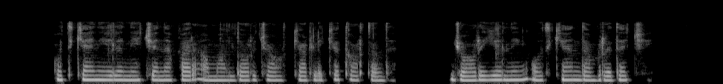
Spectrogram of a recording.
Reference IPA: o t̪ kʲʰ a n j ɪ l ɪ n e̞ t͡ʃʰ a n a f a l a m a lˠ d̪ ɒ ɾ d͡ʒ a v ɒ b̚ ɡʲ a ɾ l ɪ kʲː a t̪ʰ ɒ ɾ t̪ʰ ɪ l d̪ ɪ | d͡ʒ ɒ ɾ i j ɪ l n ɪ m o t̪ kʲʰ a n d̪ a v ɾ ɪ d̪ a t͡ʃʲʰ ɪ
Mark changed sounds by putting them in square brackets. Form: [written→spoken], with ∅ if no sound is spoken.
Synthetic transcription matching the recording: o t̪ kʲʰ a n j ɪ l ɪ n e̞ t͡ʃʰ a n a f a [l→ɾ] a m a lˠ d̪ ɒ ɾ d͡ʒ a v ɒ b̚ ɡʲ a ɾ l ɪ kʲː a t̪ʰ ɒ ɾ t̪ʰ ɪ l d̪ ɪ | d͡ʒ ɒ ɾ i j ɪ l n ɪ [m→ŋ] o t̪ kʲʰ a n d̪ a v ɾ ɪ d̪ a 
